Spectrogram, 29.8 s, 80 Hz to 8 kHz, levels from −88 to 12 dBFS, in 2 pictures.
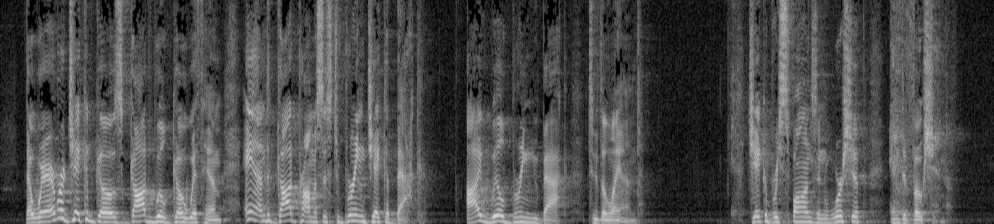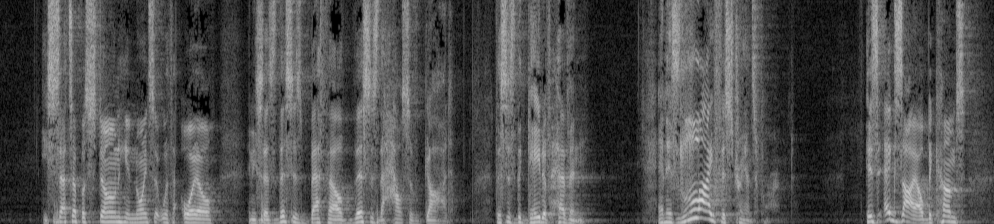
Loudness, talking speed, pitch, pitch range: -14 LUFS, 135 wpm, 165 Hz, 145-185 Hz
